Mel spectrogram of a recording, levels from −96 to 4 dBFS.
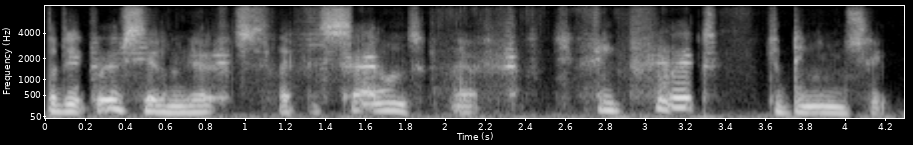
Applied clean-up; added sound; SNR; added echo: neural diffusion model UNIVERSE++.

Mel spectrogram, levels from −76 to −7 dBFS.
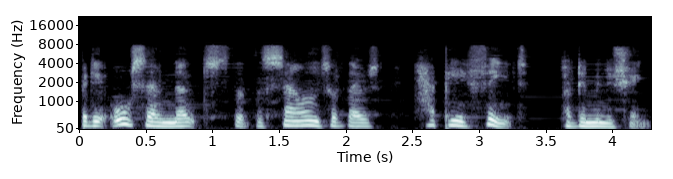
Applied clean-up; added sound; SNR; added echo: neural mask model DeepFilterNet 3.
